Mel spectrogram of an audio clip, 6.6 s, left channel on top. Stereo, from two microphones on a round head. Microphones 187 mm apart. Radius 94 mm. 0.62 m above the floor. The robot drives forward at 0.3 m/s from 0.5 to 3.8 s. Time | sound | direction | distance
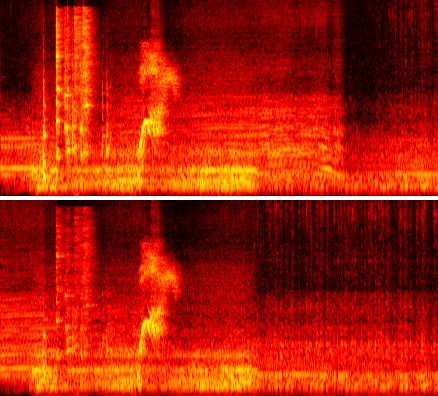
0.6 | crumpling | 65° left (ahead or behind) | 0.7 m
2.0 | a shout | 5° left (ahead or behind) | 6 m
